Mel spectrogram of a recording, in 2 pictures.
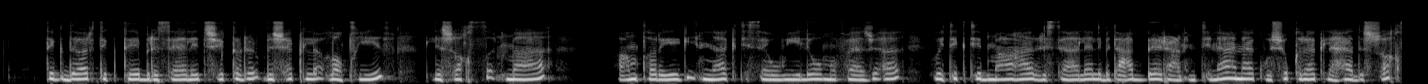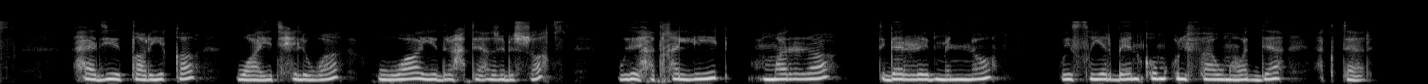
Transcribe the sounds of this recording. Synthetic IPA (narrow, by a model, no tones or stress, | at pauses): bt̪ɪɡd̪ɑɾˤt̪ɪkt̪ɪbɾɪsaːlaʃɪkɾbɪʃakllɑt̪ˤʰiːf | lɪʃɑxsˤma | ʕant̪ˤɑɾiːqʔɪnːakt̪ɪ̥sawːiːlumʊfaːd͡ʒaʔa | wɪt̪ɪkt̪ʰɪbmaʕɦarːɪsaːlaliːbɪt̪ʕabːɪɾʕanɪmt̪ʰɪnaːʕnakwɪʃʊkɾˤɑklɪɦaːd̪aʃːɑxsˤ | haːd̪it̪ˤːɑɾiːqɑ | waːjɪd̪ħɪlwa | wwaːjɪd̪ɾˤɑːħt̪ɪʕd͡ʒɪbɪʃːɑxsˤ | wɪhat̪xalːiːk | mɑrˤːɑ | t̪ɡarːɪbmɪnːʊ | wɪjsˤiːɾbeːnkʊmʔʊlfawɪmawad̪ːa | ʔakt̪ɑɾˤ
